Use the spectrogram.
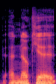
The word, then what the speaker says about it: Nokia: is now official right it happened on Friday Nokia or now fortunately I know how to say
